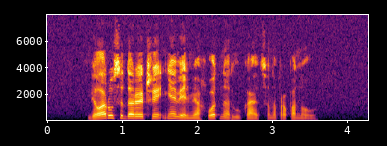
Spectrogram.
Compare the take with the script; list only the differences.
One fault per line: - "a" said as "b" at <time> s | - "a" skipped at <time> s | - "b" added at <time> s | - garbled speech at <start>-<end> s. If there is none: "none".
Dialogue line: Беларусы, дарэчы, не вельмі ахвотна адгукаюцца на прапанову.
none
